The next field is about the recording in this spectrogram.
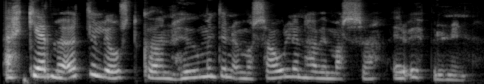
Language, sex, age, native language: Icelandic, female, 40-49, Icelandic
